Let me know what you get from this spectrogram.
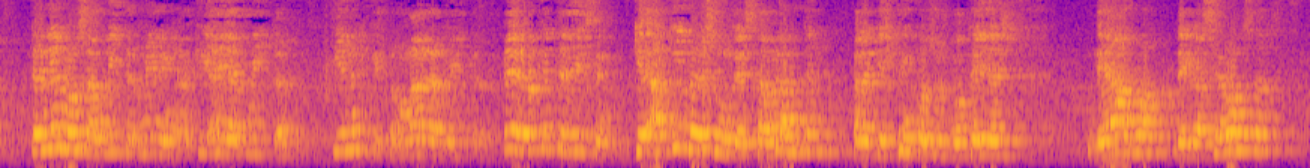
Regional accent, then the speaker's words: Bolivia; soy inmigrante boliviana.

